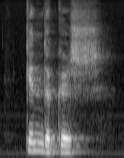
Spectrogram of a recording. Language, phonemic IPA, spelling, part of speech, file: Dutch, /ˈkɪndəkəs/, kindekes, noun, Nl-kindekes.ogg
- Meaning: plural of kindeke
